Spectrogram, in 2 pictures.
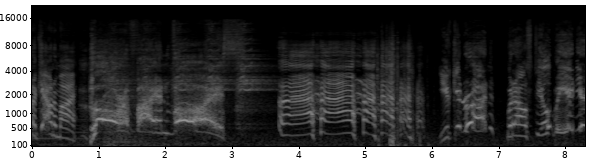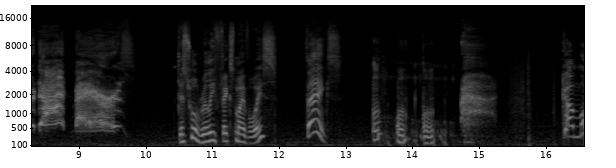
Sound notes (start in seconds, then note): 3.7 cries; 13.4 gulping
